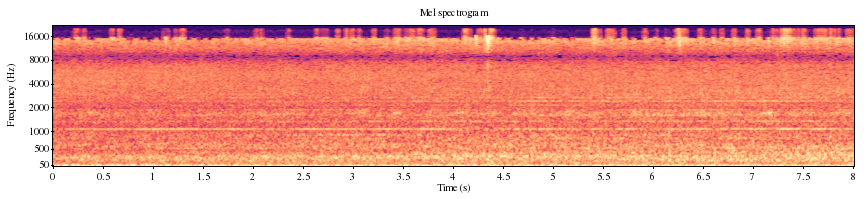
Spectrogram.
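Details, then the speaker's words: TEP70 0237 diesel locomotive V16 engine, start after repair, not yet warm after 2-3 minutes running, compressor off: deep, steady rumble with an even beat and no knocks or misses, almost no smoke; normal idle. "Ну, дизель еще не нагрелся, он поработал у нас 2-3 минуты. Ну и дыма практически нет после ремонта. Работает как тихо. Красиво."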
